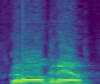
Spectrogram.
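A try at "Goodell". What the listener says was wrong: You're adding an O to the man's name.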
